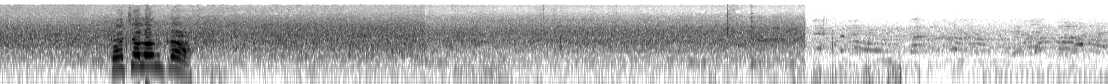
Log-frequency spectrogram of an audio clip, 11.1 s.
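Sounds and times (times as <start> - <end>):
vegetables sizzling in hot oil: 0.0 - 8.1.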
